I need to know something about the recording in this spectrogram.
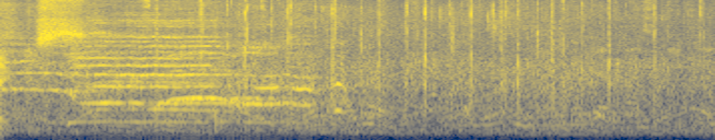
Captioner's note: audience applauding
